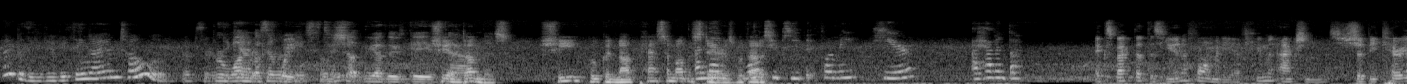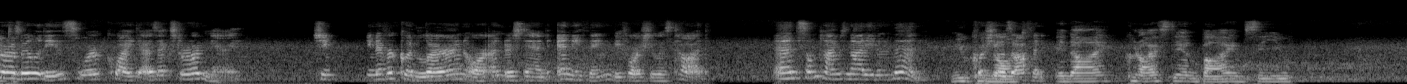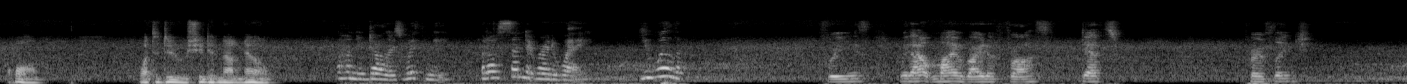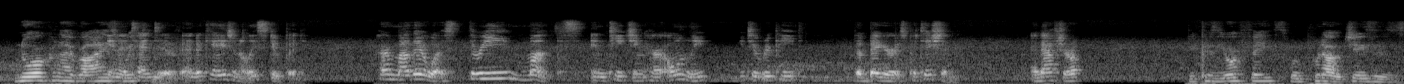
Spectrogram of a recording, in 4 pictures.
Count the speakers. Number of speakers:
six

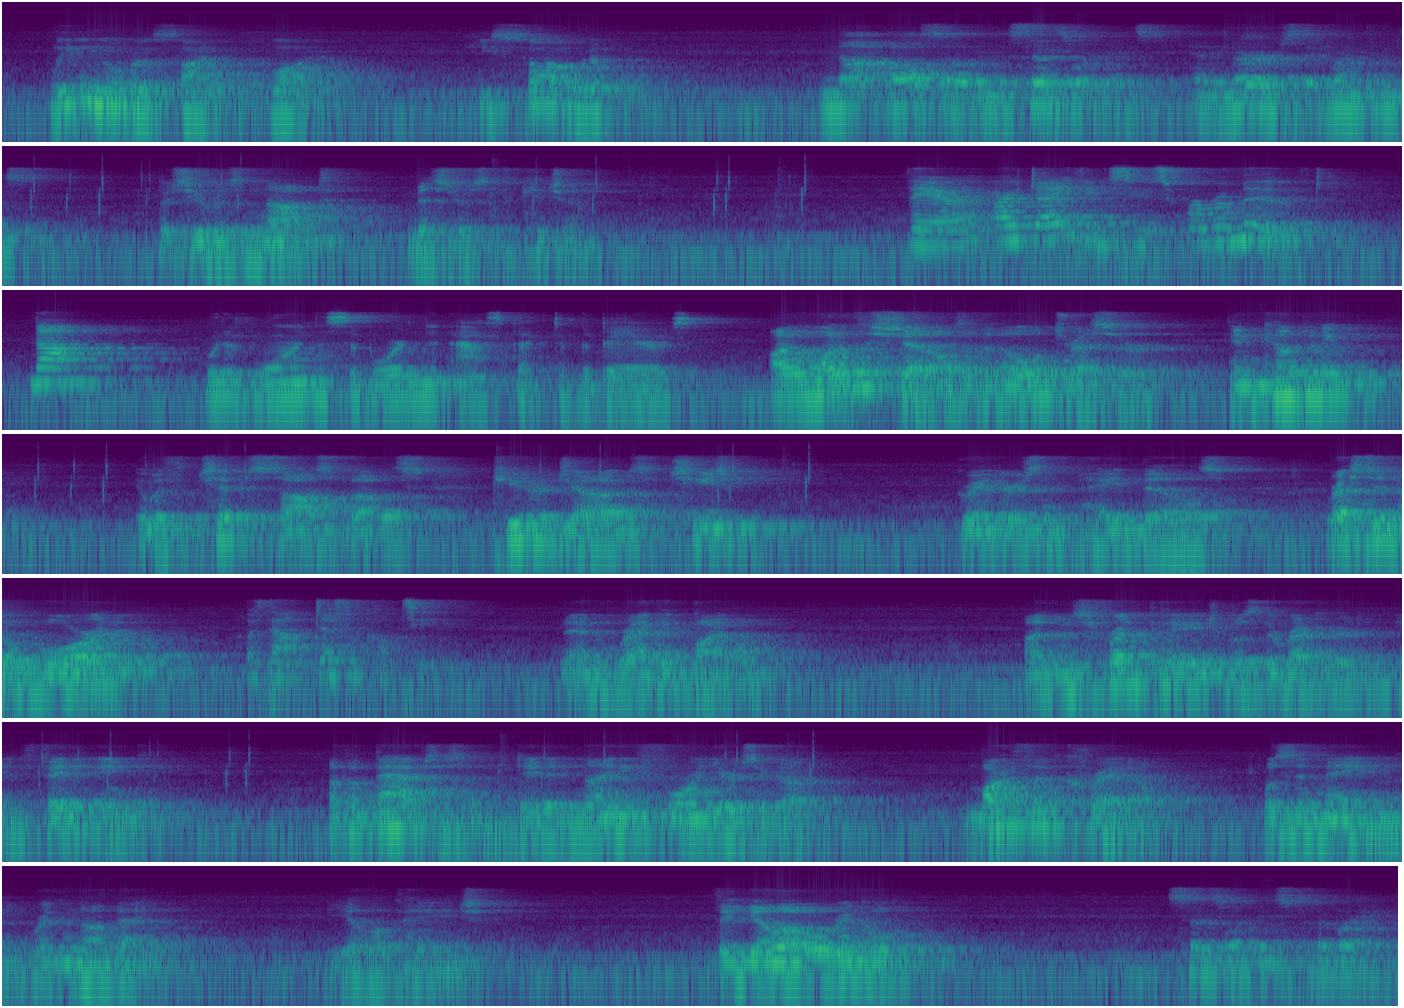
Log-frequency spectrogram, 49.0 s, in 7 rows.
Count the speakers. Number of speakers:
five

